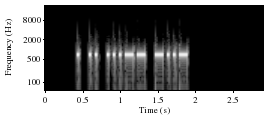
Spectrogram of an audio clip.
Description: Morse code, heard as a keyed tone, about 30 wpm, 700 Hz. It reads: EI3X
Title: DXCC-100 Call Signs - 4 Characters - Repeated 3x - 30wpm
